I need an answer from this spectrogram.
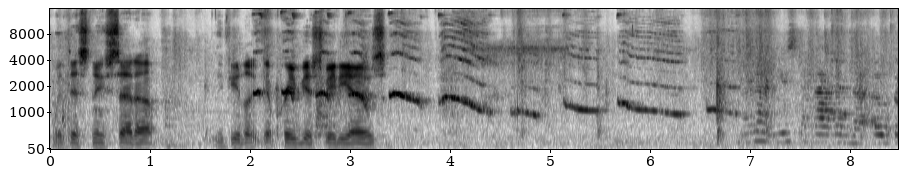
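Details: Five-week-old Brittany puppies at play in a training kennel: a run of high, thin whines sliding downward one after another, following a stretch of human talking at the start.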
